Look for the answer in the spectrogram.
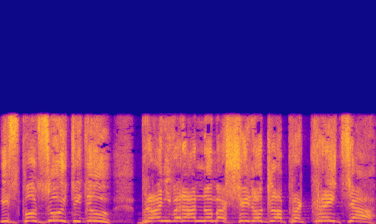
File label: order cover armored vehicle, ru; localized english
